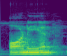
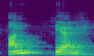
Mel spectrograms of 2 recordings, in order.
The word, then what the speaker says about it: onion: So here, O is there. So usually this is pronounced in India, onion, not especially in Kerala. It is pronounced onion. But it is onion. So this is the symbol for A.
